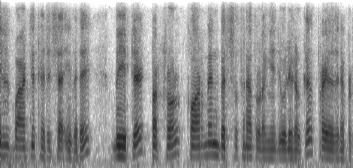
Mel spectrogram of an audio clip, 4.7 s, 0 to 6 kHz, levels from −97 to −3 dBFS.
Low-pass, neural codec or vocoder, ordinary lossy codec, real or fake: 5.4 kHz; codec, 16 kHz, 2 kbps, FunCodec, trained on Chinese and English, 25 frames a second; Opus, 16 kbps; fake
